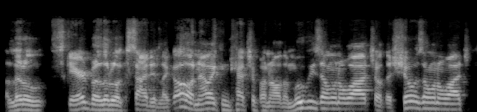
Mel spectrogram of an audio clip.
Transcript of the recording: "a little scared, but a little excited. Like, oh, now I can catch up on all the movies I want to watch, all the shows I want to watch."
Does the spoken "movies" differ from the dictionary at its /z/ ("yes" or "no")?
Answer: no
